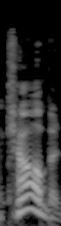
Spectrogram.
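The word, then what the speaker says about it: Karban: Yeah, carbon. No, I don't find that a coincidence because his name is spelled K-A-R-B-A-N and carbon is C-A-R-B-O-N. Yeah, but it's pronounced the same.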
